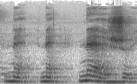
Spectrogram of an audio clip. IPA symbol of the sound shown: ɛ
